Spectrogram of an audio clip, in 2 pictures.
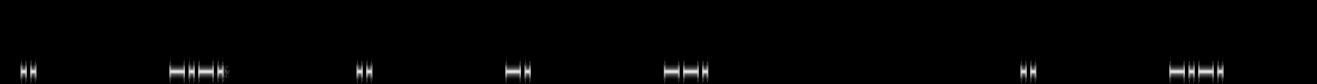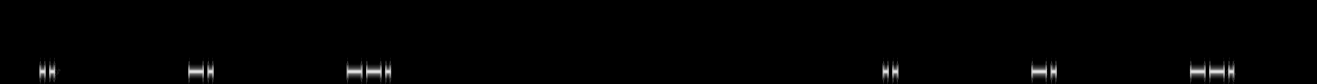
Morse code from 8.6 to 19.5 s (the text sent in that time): ICING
